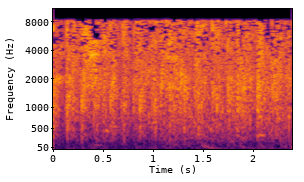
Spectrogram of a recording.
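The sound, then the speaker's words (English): An audience claps throughout a speech, producing a dense, continuous wash of hand claps at a steady loudness with no voices on top. “Why are they clapping? I haven't finished yet.”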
